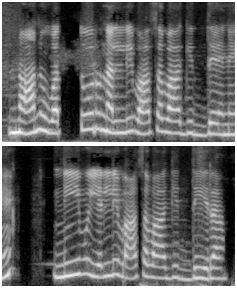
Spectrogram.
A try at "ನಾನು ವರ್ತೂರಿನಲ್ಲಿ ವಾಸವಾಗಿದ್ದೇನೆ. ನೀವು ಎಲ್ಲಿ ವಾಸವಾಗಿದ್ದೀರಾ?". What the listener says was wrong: Very good. Next.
